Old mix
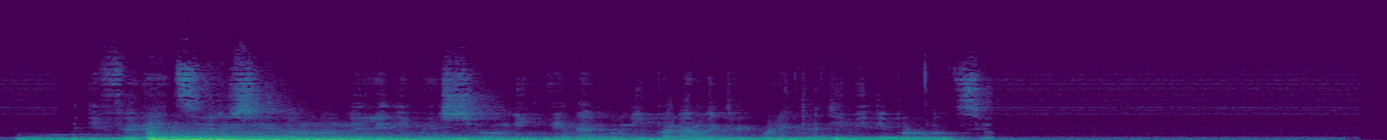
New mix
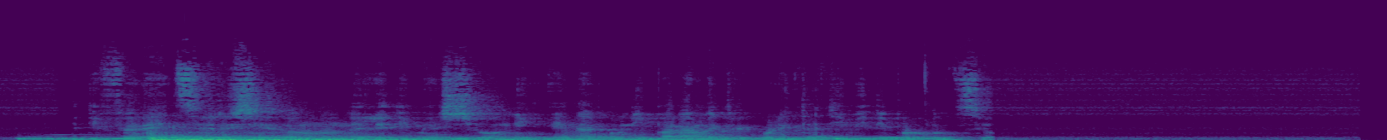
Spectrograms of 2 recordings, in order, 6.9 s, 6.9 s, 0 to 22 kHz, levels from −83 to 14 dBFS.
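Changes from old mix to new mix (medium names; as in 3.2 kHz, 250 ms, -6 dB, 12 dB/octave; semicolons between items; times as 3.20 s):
first sound -7.0 dB; second sound -9.5 dB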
